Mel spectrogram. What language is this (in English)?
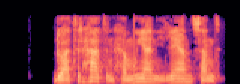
Central Kurdish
